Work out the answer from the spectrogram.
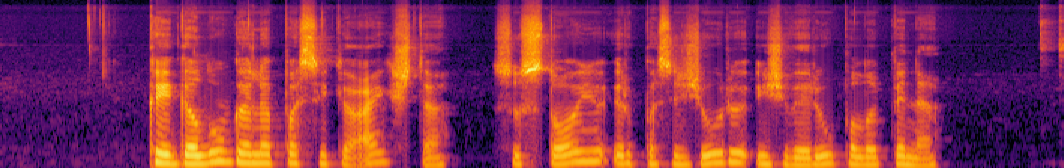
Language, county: Lithuanian, Vilnius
